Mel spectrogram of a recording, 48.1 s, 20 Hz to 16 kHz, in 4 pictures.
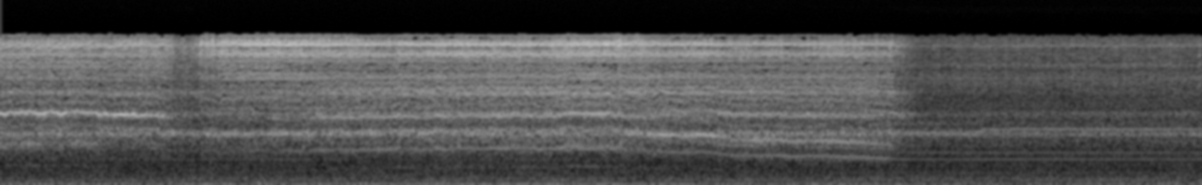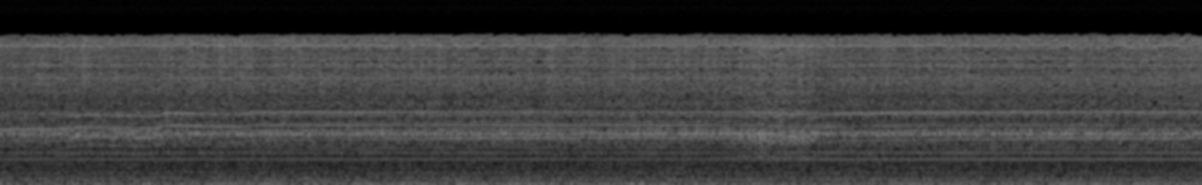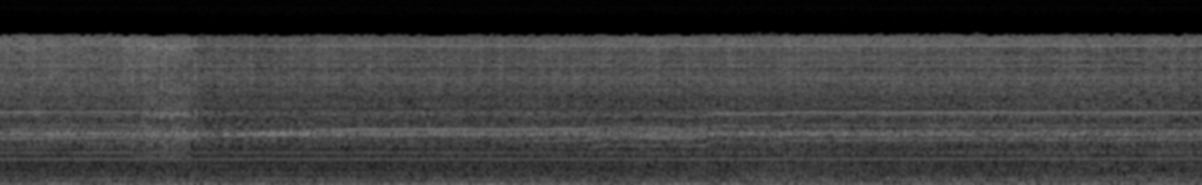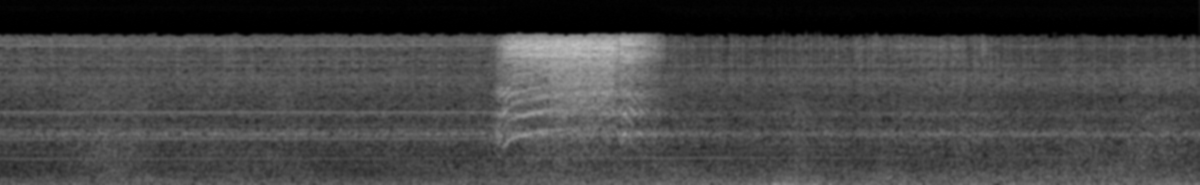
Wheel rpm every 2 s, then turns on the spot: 100, 90, 90, 80, 20, 0, 0, 0, 0, 10, 0, 0, 10, 0, 0, 0, 0, 0, 0, 0, 80, 20, 20, 0.
18-20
